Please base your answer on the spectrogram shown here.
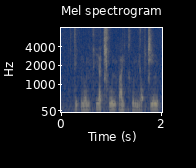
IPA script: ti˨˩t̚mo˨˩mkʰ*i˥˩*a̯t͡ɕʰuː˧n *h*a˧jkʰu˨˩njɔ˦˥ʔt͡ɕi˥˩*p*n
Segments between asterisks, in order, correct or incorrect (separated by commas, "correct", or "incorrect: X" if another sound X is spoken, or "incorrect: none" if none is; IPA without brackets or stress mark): incorrect: i˦˥, incorrect: p, incorrect: none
